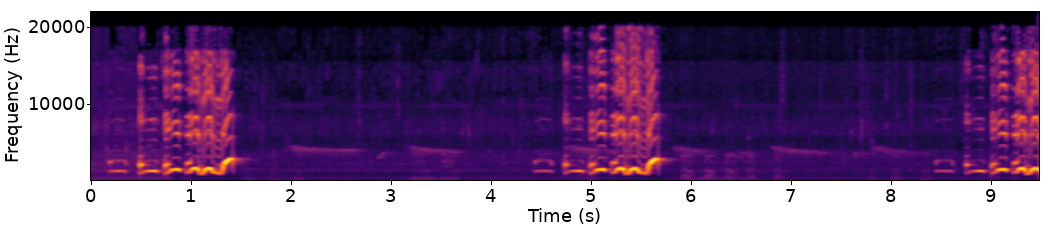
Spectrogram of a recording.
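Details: Black-naped oriole from Aceh, a kept bird singing in the morning: loud liquid whistled phrases that rise and warble, given in three bursts about four seconds apart, with quiet gaps and faint low voices between.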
